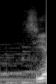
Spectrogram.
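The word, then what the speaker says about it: 四: 3 el número 4 en china el número 4 se pronuncia si suena similar a la palabra muerte así que cualquier cosa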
